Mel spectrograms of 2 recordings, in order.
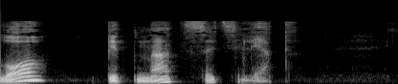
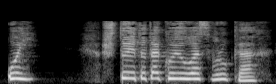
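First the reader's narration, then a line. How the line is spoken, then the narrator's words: Princess exclaiming. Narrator (Russian): воскликнула принцесса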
